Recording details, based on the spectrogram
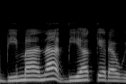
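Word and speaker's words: ミマナミヤケ: 한자로는 여러 개를 쓰는데 그거를 일본말로는 다 똑같이 미마나 미야케라고 읽습니다. 발음을 일본말로는요.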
